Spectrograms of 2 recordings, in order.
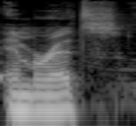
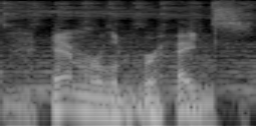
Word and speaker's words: Emirates: By the way, it's pronounced Emirates. Okay. Not the way Flea Bag wrote it. Emerald Rights.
